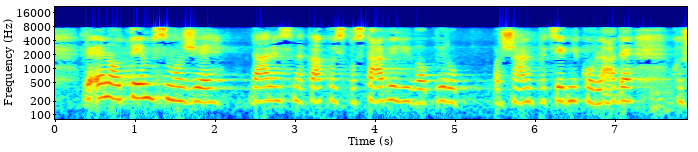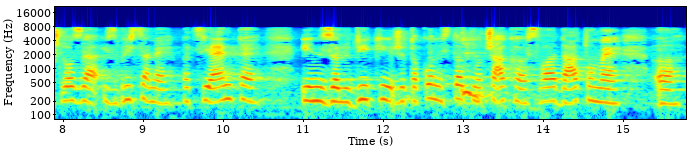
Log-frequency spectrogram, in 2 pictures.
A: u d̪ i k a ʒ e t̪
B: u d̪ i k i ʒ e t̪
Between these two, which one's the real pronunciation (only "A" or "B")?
B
